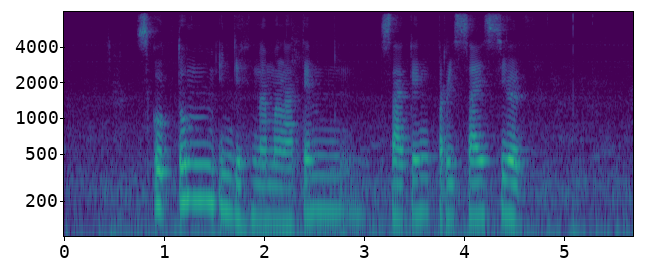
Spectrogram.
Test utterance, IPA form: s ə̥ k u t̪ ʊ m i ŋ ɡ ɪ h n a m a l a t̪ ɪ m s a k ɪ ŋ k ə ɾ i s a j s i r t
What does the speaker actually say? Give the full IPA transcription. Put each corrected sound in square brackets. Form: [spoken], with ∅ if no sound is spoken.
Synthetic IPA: s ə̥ k u t̪ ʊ m i ŋ ɡ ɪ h n a m a l a t̪ ɪ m s a k ɪ ŋ [p] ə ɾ i s a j s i [l] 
